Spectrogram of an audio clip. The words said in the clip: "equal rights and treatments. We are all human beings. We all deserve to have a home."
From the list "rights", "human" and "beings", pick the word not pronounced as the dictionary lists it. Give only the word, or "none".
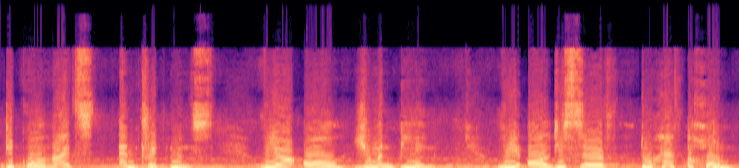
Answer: beings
